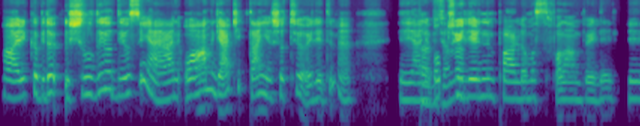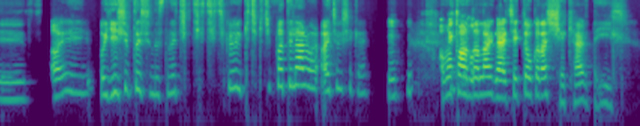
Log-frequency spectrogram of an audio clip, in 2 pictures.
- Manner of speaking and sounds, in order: joyful: "Ay! O yeşim taşının üstünde … Ay, çok şeker"
- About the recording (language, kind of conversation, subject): Turkish, podcast, Unutulmaz bir film sahnesini nasıl anlatırsın?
